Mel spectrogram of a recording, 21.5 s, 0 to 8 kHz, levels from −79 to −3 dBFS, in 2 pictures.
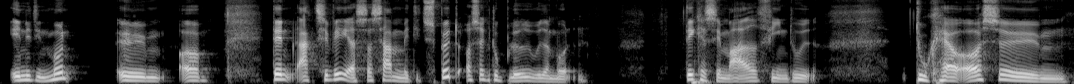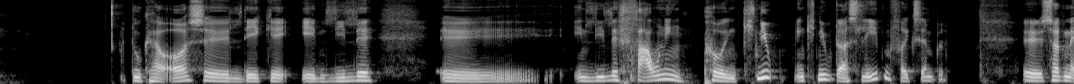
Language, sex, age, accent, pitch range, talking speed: Danish, male, 20-39, native, 120-160 Hz, 145 wpm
